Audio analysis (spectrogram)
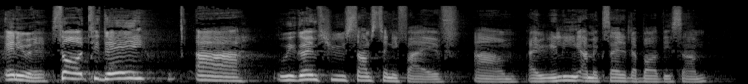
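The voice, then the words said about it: Kenyan English accent. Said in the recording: “I come from Kenya. That's why you can hear an accent. ... I've been able to have some American accent.”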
